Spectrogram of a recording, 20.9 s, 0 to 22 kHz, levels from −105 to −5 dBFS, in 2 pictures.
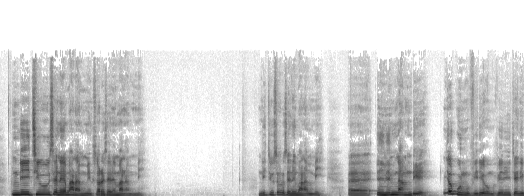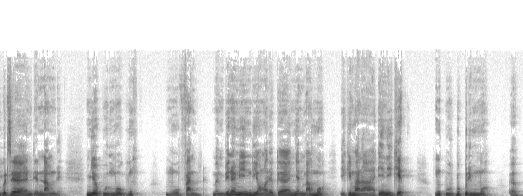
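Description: The speech recording has no audible technical faults anywhere in its signal.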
